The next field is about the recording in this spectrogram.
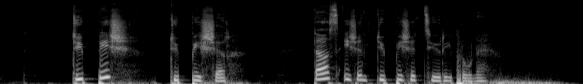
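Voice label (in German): typisch, Swiss German; Wortschatz Kapitel 8; Kapitel 8 Hauptwortschatz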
